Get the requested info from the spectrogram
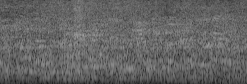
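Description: Indistinct chatter of many voices talking at once, steady throughout.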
